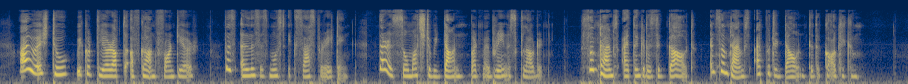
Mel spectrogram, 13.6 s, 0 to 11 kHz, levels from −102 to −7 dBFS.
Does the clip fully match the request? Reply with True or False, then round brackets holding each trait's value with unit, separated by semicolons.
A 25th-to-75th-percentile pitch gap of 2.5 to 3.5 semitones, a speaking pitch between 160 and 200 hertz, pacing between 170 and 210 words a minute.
False (3.0 semitones; 215 Hz; 190 wpm)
